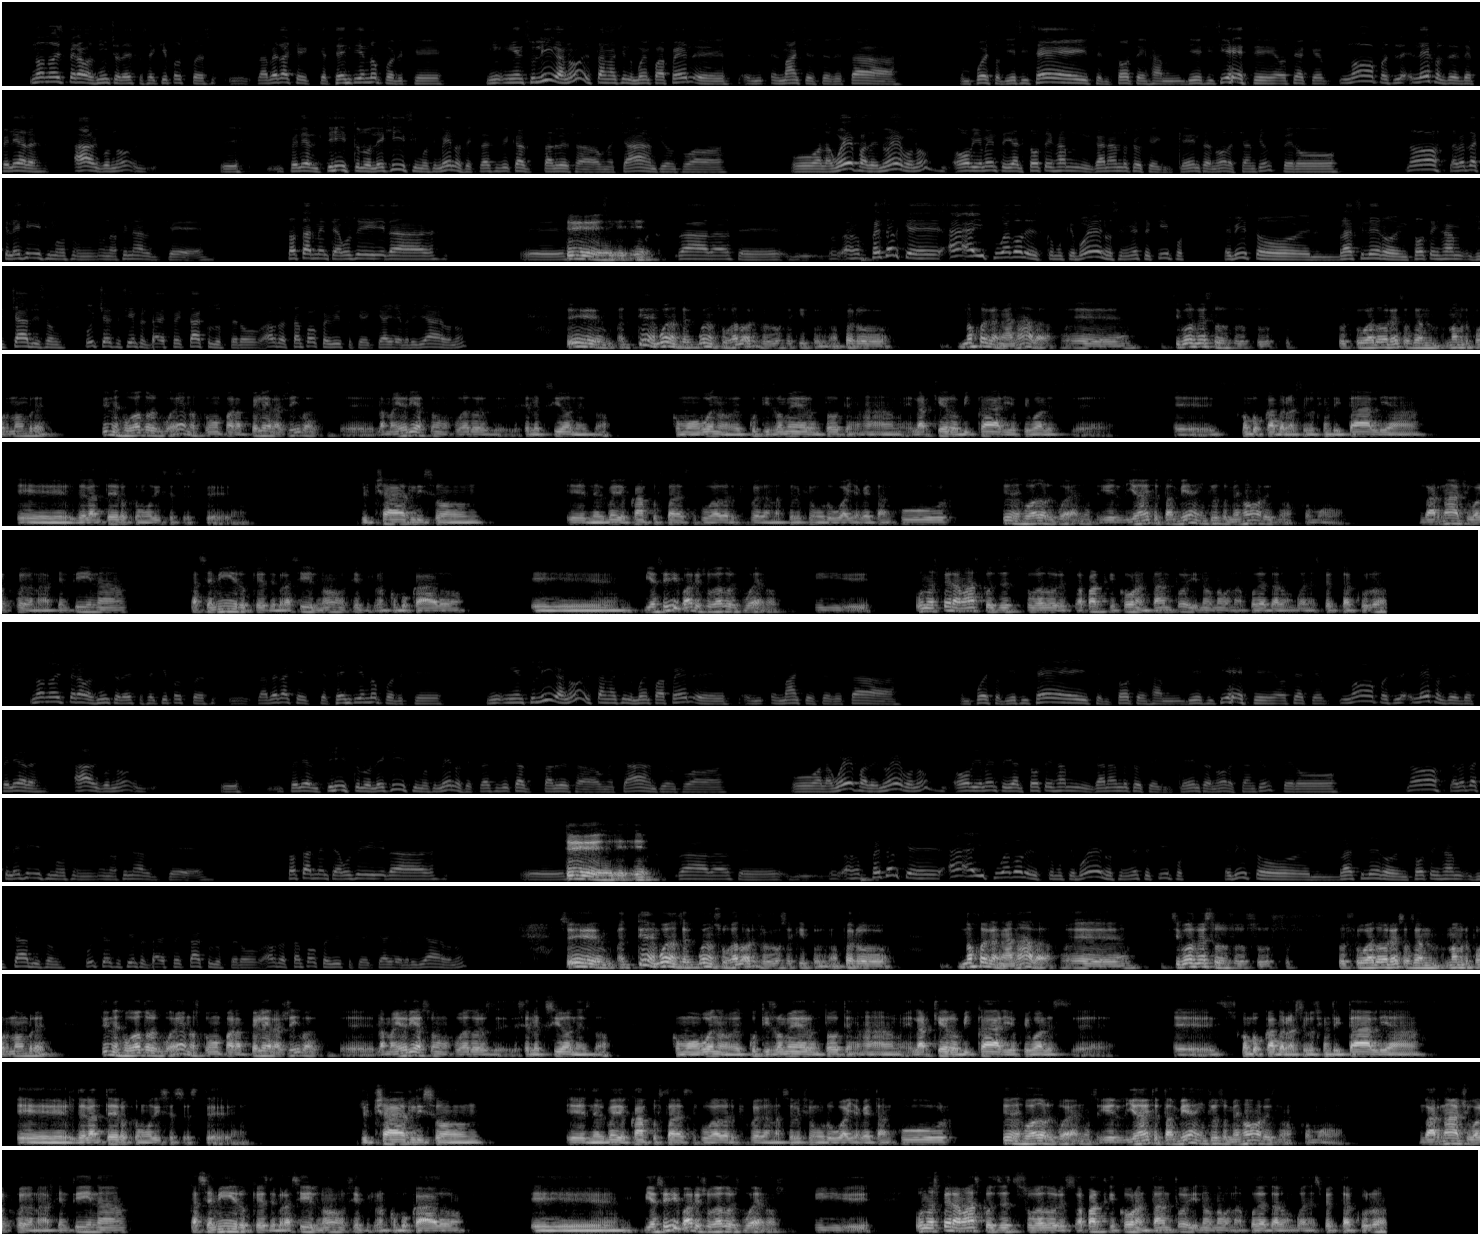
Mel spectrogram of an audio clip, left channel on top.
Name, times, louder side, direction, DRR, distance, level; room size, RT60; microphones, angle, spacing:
voice 1, 0.3-4.4 4.8-9.0 9.6-15.2 15.5-16.3 17.0-22.0 22.7-28.1 28.8-31.7 32.4-34.0 34.7-35.2 35.6-36.1 36.3-41.4 41.8-49.0, left 4 dB, 50° left, 0.5 m, -43 dB
voice 2, 35.2-36.1 50.0-53.2 53.9-55.7 56.0-57.1 57.7-59.7 60.1-65.2 65.8-70.2 70.8-73.4 74.1-76.4 77.5-78.7 79.5-83.4 83.9-87.3 88.1-89.9 90.6-93.3 94.0-96.5 96.8-97.4 97.8-102.5, right 6 dB, 85° right, 0.5 m, -28 dB
head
